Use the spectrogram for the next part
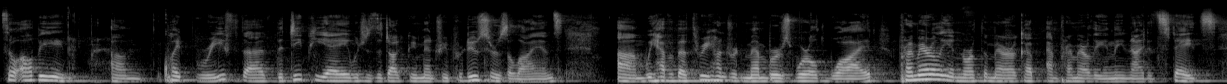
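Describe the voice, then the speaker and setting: A middle-aged woman on a theater stage, explaining her producers' group to a conference audience in a measured, matter-of-fact way. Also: low voice, dark tone. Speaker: panelist, producers' group board member. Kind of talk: conference talk. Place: large dark theater stage. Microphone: handheld microphone.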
